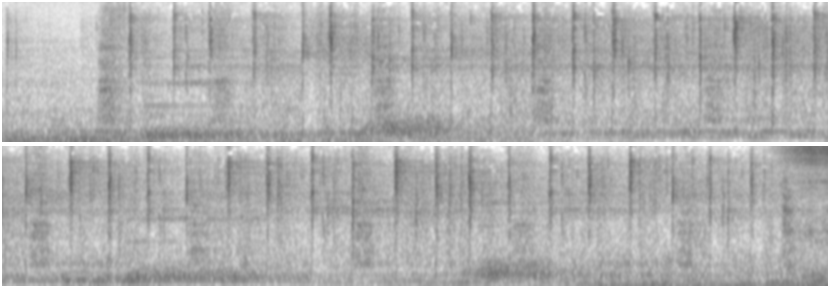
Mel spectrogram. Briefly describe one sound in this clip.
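Footsteps walk at a steady pace.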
